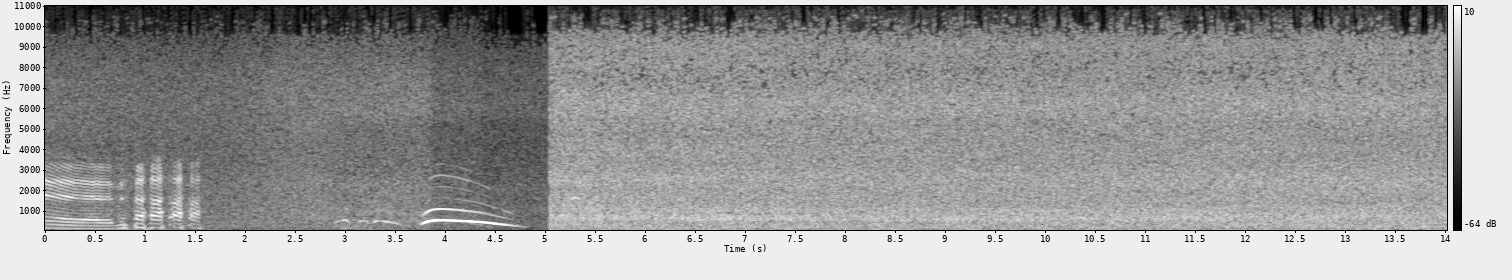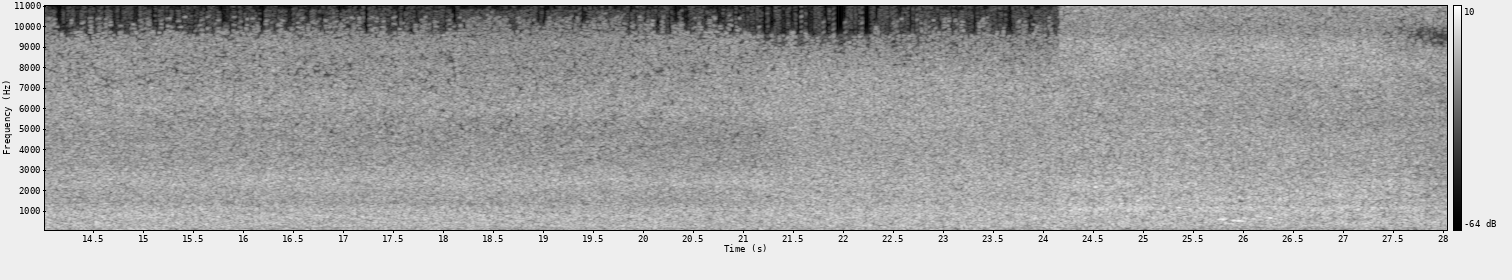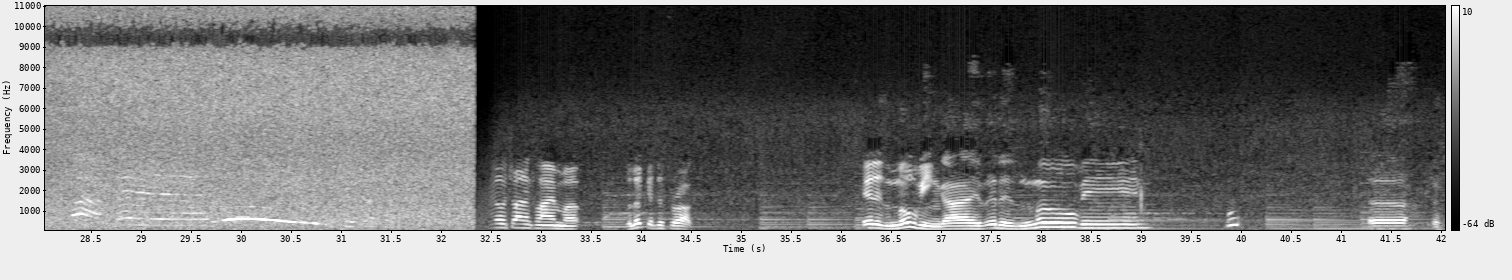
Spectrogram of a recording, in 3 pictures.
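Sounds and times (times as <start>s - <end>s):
waterfall pouring: 4.7s - 32.4s.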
